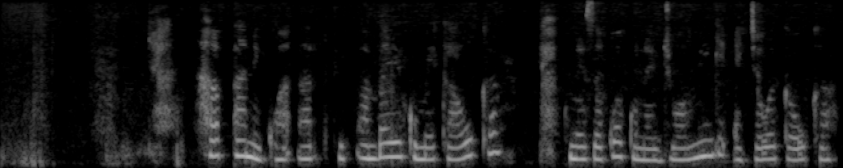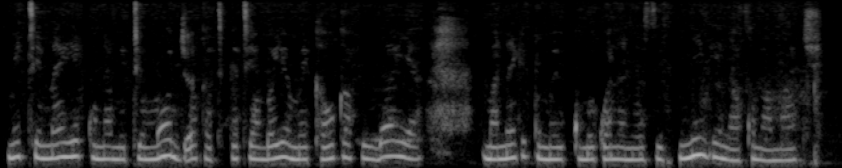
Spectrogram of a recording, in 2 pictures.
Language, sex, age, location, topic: Swahili, female, 25-35, Nakuru, health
